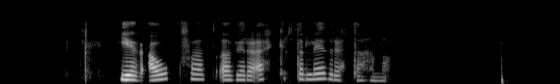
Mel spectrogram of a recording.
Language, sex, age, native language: Icelandic, female, 20-29, Icelandic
